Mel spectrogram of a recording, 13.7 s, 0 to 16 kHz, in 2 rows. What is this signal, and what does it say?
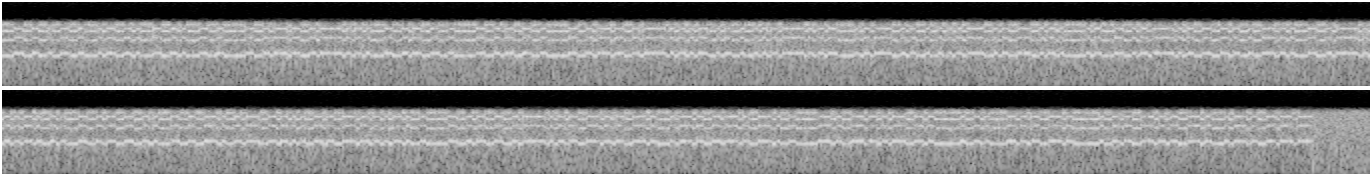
Two-tone teleprinter signal, about 170 Hz shift.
